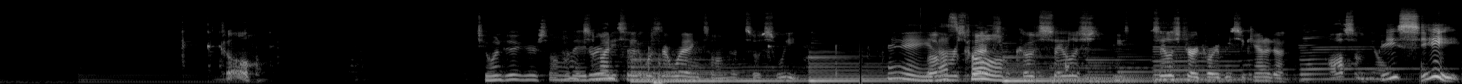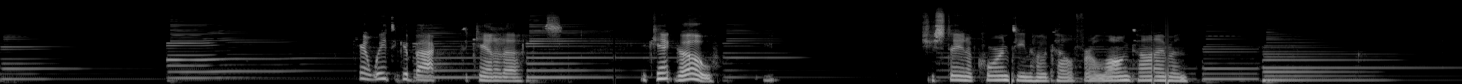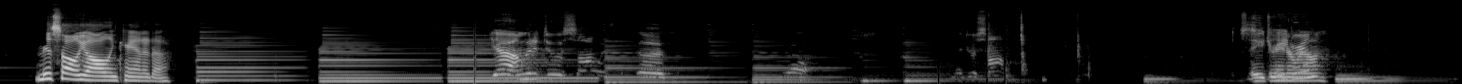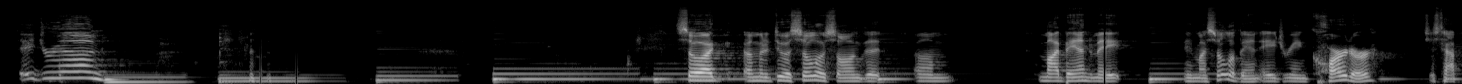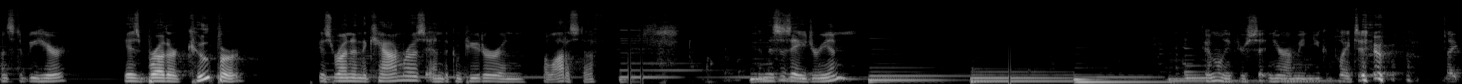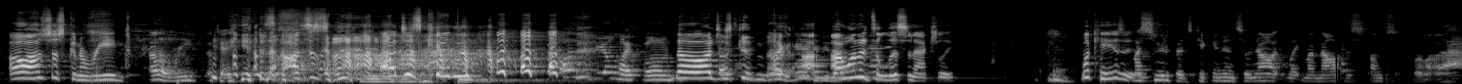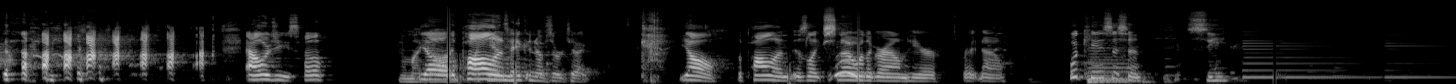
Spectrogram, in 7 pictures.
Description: (captured from the youtube livestream)
05. talking with the crowd (1:42)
